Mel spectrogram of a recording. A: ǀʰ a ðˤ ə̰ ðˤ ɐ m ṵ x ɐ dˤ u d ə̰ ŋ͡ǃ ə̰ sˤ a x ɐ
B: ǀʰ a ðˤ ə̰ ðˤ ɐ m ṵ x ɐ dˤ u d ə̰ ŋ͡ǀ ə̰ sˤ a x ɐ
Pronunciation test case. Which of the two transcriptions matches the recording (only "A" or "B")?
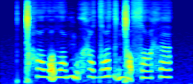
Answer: B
